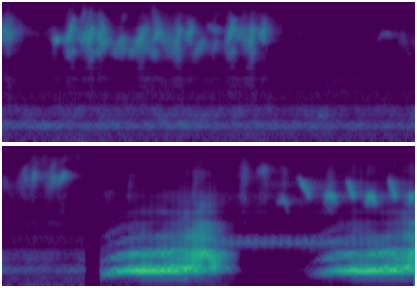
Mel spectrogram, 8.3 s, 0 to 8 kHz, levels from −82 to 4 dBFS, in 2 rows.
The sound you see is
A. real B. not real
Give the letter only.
B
